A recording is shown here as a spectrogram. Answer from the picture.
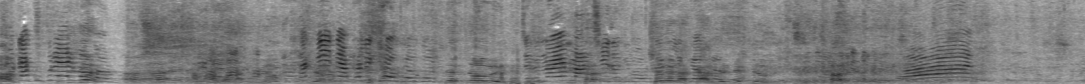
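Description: Several voices talking and calling over one another, with a drawn-out rising-and-falling call near the end.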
